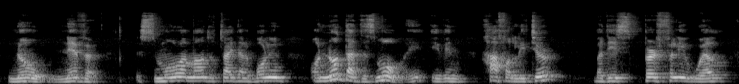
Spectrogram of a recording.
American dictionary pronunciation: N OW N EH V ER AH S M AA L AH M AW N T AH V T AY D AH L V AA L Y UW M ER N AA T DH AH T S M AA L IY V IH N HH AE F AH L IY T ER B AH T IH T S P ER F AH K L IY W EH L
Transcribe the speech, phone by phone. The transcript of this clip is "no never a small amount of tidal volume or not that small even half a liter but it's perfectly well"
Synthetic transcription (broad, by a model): N OW N EH V ER AH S M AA L AH M AW N T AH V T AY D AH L B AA L Y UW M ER N AA T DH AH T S M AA L IY V IH N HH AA F AH L IY T ER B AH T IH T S P ER F AH K L IY W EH L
